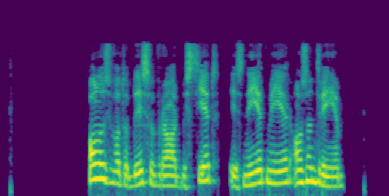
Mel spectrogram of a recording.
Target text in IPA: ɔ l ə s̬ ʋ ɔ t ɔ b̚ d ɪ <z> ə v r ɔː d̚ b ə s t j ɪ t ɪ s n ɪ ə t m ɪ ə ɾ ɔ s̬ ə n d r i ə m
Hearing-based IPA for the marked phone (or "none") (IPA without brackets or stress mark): s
